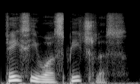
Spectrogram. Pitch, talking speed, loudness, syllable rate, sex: 135 Hz, 130 wpm, -17 LUFS, 3.9 syllables/s, male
